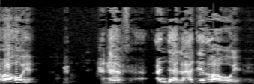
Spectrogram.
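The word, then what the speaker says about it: راهويه: راهوي، لا راهوي هذا عند أهل اللغة، راهوي سيبوي نفطوي، أما عند أهل الحديث سماعا راهوية سيبوية نفطوية.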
